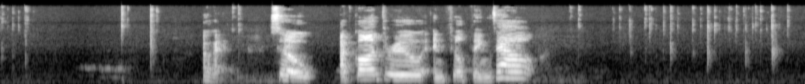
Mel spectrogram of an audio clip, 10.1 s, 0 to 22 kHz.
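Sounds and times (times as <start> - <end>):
keyboard keystrokes: 7.7 - 9.9.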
